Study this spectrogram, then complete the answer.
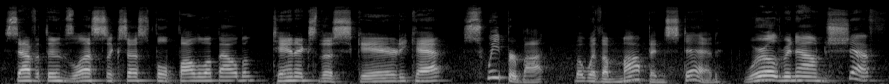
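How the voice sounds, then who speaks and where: A man voicing a goofy, wisecracking officer with a lively, bouncing delivery. He jokes about food and shows off his improv characters. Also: fairly high pitch, measured pace, hardly any pauses. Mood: joking. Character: hungry, goofy officer and would-be improv actor.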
